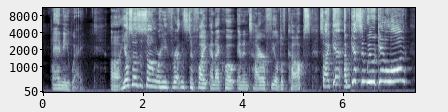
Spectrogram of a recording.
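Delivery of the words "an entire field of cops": ordinary talk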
